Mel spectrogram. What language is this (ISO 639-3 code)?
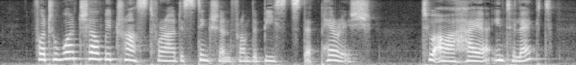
eng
